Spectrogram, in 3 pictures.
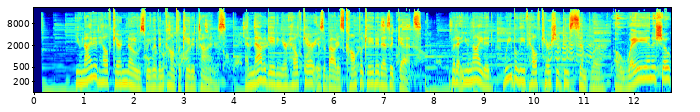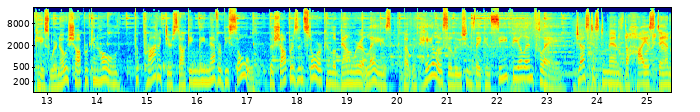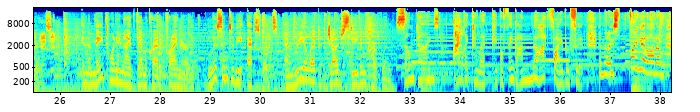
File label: Commercial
